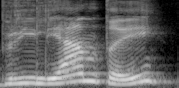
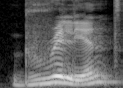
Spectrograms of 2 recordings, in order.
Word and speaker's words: brilliant: brilliant mind uh remember brilante is diamonds so we might say she looks brilliant in those diamonds uh and um brilliant and don't say brilant it's brilliant between the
